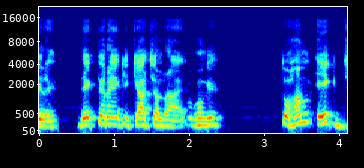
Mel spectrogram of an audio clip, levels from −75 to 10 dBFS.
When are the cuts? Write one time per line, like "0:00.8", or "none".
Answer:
0:02.1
